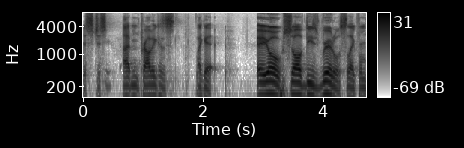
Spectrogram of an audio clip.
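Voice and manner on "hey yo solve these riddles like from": put-on Brooklyn Italian accent, louder. Speaker imagining how riddles would sound, in a Brooklyn Italian guy accent. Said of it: "riddles would sound like an Italian guy".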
